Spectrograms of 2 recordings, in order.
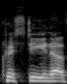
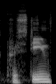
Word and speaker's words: Christine: They were saying stupid stuff like, we believe Christina Ford. I think it's Christine Ford, but I don't know. I had to put an extra syllable in there.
